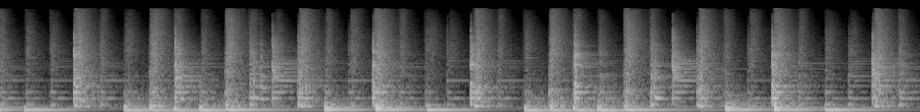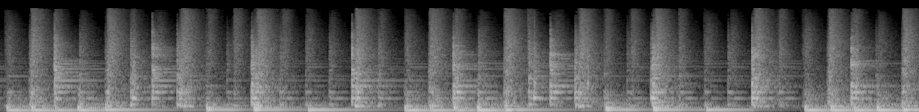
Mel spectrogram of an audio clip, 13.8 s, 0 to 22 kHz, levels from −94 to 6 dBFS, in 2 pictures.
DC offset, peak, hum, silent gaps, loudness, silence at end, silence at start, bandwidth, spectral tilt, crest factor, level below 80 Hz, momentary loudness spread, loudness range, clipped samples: under 0.1%; -2 dBFS; none; none; -24 LUFS; 0 s; 0 s; 16 kHz; -5.5 dB/octave; 20 dB; -34 dBFS; 6 LU; 1 LU; under 0.1%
